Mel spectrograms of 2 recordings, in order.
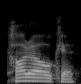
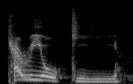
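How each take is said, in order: First: The word is pronounced the Japanese way. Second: The word is pronounced the English way. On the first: The speaker calls it right. "That's how it's in Japanese, how it's intended to be" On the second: The speaker calls it wrong. "in English, everyone says karaoke"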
